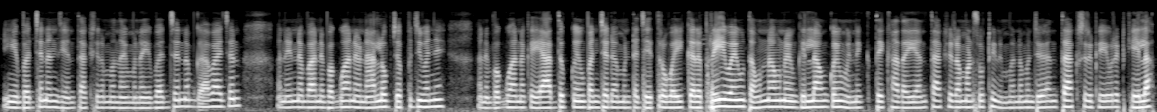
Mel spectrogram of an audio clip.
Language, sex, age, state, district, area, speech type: Sindhi, female, 30-45, Gujarat, Junagadh, rural, spontaneous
